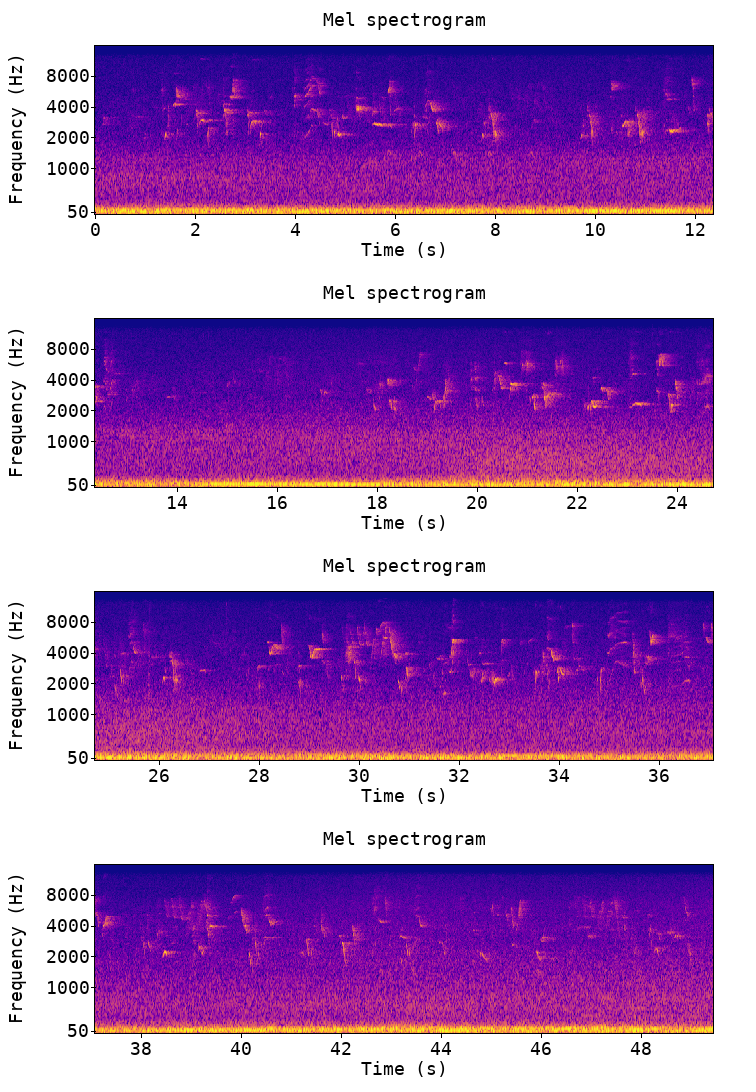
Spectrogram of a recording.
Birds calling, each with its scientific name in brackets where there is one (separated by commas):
Gray Catbird (Dumetella carolinensis), Chestnut-sided Warbler (Setophaga pensylvanica)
